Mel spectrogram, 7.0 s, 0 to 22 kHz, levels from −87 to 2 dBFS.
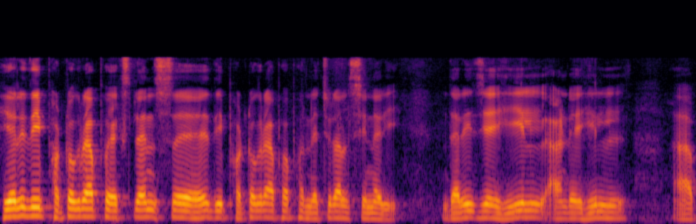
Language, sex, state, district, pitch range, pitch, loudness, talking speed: English, male, Odisha, Malkangiri, 110-130 Hz, 120 Hz, -19 LUFS, 170 wpm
